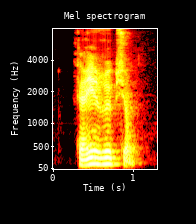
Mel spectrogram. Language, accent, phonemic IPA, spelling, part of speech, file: French, France, /fɛʁ i.ʁyp.sjɔ̃/, faire irruption, verb, LL-Q150 (fra)-faire irruption.wav
- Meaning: to barge in, to burst in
